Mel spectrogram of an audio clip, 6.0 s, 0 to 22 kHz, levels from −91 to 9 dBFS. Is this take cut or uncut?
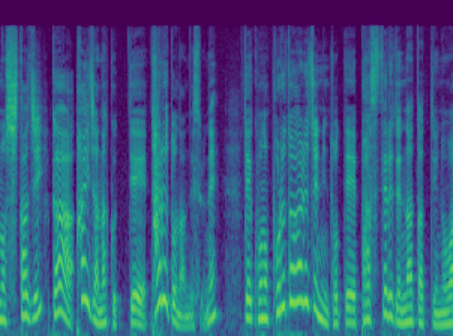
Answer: cut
